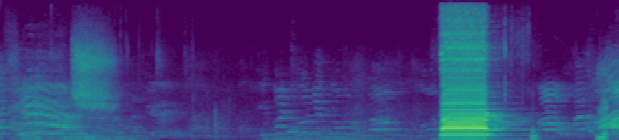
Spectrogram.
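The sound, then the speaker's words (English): A single loud car horn honk blares for about half a second, standing out sharply against softer background chatter and voices before and after it. “Horn. Was a horn.”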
